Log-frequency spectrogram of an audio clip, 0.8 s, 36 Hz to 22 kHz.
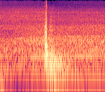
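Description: A car door on an iCar V23 is closed once, giving a single solid thump centered in the low-mids with a short, damped decay. It is judged by ear to sound solid, over a steady background hum.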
